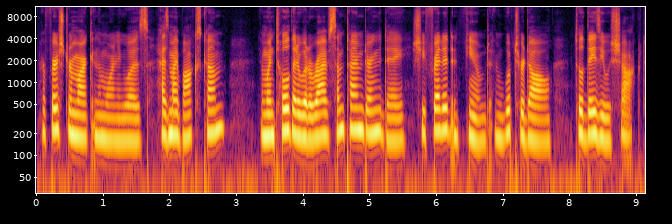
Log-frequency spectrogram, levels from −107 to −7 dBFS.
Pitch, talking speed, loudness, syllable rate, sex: 185 Hz, 225 wpm, -17 LUFS, 6.0 syllables/s, female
